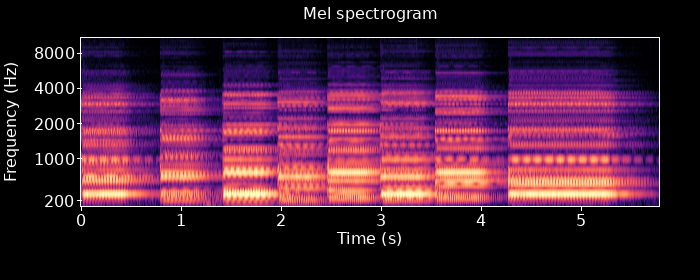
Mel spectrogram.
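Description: Bright major-key chords from an Orba 2 synthesizer, about seven held blocks in steady succession, each sustained and evenly loud with no voices.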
